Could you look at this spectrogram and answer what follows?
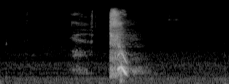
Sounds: Sneeze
